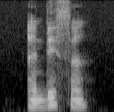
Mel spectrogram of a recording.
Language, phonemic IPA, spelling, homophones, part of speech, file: French, /de.sɛ̃/, dessein, dessin, noun, Fr-dessein.ogg
- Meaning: intention; plan; design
